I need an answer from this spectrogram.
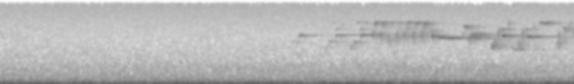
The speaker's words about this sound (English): It's a lot of repetition with the song sparrow right now.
